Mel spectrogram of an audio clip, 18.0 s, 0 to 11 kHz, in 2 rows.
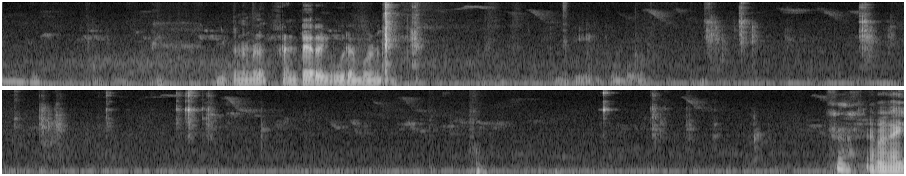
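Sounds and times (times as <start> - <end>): faint bird chirps: 0.0 - 9.5
steady low hum: 0.0 - 18.0.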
